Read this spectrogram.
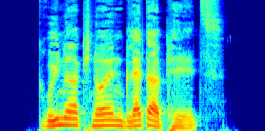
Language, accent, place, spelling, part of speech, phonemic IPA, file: German, Germany, Berlin, Grüner Knollenblätterpilz, noun, /ˌɡʁyːnɐ ˈknɔlənblɛtɐˌpɪlt͡s/, De-Grüner Knollenblätterpilz.ogg
- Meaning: death cap (Amanita phalloides)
